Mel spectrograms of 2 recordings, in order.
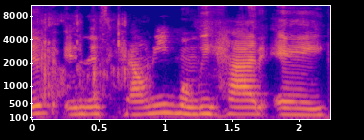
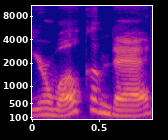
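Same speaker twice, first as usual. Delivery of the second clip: put-on, very sarcastic, pointed jab; 4 semitones lower, 4 dB quieter than usual. Retelling thanking a dad after a lock broke: retelling own sarcastic remark. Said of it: "there's me being sarcastic".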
